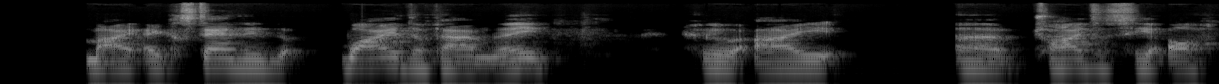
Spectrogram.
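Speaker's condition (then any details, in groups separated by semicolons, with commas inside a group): Down syndrome; 45 years old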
